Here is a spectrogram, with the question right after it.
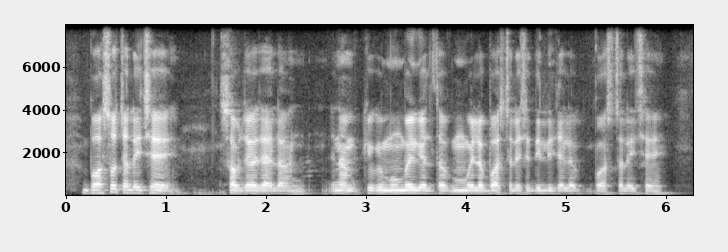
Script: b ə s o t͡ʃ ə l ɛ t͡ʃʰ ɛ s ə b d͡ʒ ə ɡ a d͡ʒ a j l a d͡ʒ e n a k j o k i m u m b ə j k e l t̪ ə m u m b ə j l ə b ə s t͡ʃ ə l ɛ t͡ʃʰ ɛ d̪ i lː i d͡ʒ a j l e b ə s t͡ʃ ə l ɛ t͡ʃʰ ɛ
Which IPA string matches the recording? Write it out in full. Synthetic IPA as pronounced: b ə s o t͡ʃ ə l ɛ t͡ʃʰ ɛ s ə b d͡ʒ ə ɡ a d͡ʒ a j l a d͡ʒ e n a k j o k i m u m b ə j ɡ e l t̪ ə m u m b ə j l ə b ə s t͡ʃ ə l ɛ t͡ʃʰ ɛ d̪ i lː i d͡ʒ a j l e b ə s t͡ʃ ə l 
